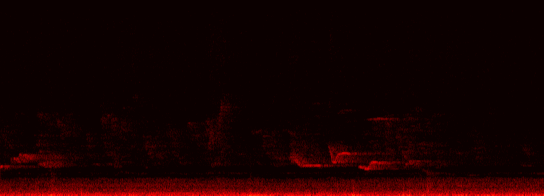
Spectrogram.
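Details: Outdoor bird chirping: a scatter of brief high whistled notes and short downward slurs, several in quick succession midway, above constant low-pitched environmental rumble.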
